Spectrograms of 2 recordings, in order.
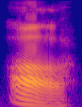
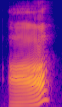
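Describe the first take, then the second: First: The pitch falls. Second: The pitch rises. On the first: "a grave accent then would be falling tone" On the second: "indicating a rising tone"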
